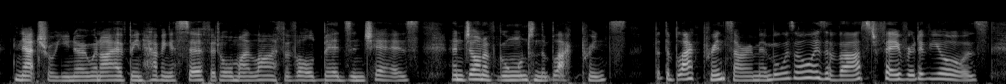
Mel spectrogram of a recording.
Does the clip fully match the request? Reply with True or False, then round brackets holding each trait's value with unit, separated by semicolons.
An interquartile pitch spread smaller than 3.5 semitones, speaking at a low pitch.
False (2.9 semitones; 200 Hz)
